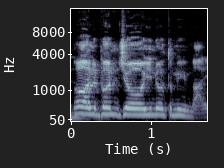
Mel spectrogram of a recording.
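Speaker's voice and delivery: loud mock Brummie with pidgin French; hammed-up Brummie lad saying bonjour; brummy accent. Friend riffs on the bad French accent, loud mock Brummie. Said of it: "really brummy accent going like".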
